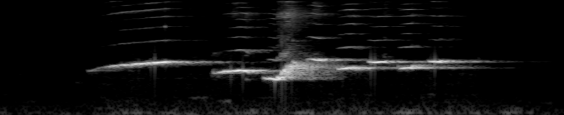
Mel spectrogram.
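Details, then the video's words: Clear whistled phrase of a white-rumped shama in ketrekan style, a long rising note sliding into rich warbled whistles lasting about two seconds. "KETREKAN BURUNG MURAI BARU BUAT LAWAN EMOSI"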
